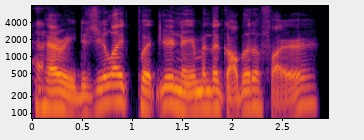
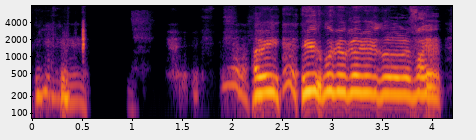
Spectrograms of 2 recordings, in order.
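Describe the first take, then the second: First: It is said in a calm tone. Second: It is said in an agitated tone.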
